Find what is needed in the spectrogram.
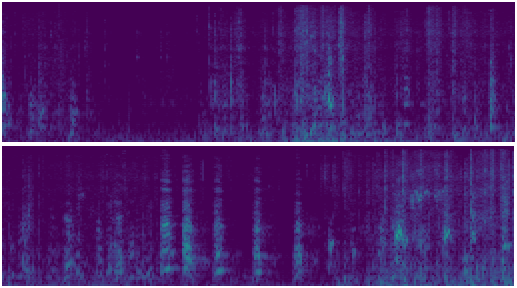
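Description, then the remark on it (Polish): Chickens cluck and squawk in a busy, overlapping chorus, with sharp bursts of calls rising over a steady farmyard murmur, moderately loud throughout. “i poproszę o kurę i przechodzimy do dania głównego.”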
